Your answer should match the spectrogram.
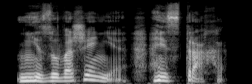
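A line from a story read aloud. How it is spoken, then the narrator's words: Snorting. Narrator (Russian): фыркнула она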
